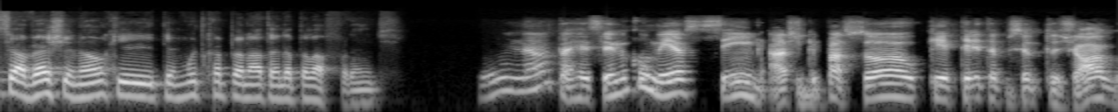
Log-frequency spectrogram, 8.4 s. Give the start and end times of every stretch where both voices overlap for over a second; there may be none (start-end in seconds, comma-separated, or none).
none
